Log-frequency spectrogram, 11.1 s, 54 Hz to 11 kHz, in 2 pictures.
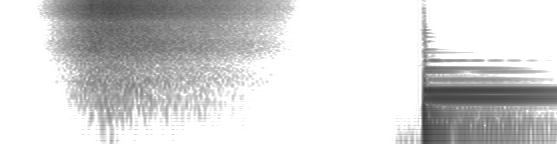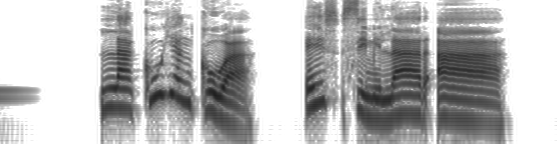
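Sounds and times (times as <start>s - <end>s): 
snake hissing: 0.5s - 2.8s
speech: 6.6s - 10.7s.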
